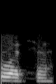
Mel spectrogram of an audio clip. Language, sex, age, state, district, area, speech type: Bengali, male, 18-30, West Bengal, Purba Medinipur, rural, conversation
